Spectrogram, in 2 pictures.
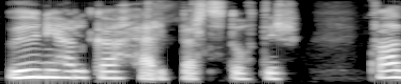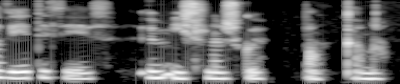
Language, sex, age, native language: Icelandic, female, 20-29, Icelandic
